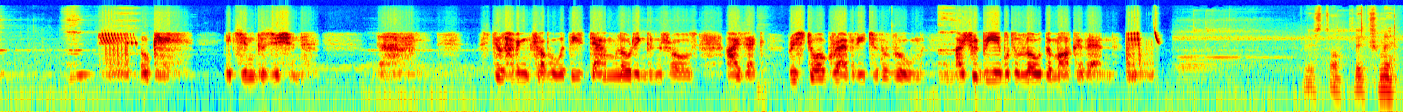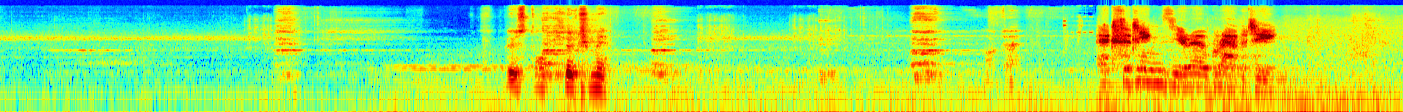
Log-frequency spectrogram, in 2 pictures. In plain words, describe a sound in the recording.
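A young man talks into a microphone.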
